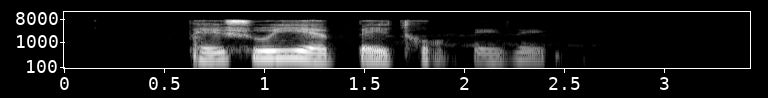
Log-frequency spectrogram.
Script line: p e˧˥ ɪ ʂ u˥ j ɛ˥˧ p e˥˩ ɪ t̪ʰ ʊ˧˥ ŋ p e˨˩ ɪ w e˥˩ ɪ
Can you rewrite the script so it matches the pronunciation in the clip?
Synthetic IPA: pʰ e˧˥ ɪ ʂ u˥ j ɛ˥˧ p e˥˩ ɪ t̪ʰ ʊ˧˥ ŋ p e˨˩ ɪ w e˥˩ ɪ

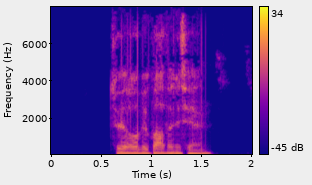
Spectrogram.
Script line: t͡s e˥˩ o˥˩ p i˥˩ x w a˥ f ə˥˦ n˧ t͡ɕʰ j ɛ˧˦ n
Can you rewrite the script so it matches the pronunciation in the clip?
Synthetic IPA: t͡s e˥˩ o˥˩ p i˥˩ k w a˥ f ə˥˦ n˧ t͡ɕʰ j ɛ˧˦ n

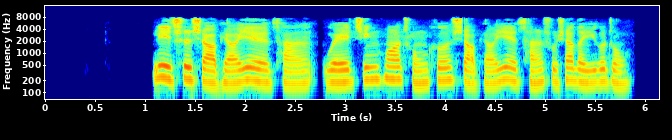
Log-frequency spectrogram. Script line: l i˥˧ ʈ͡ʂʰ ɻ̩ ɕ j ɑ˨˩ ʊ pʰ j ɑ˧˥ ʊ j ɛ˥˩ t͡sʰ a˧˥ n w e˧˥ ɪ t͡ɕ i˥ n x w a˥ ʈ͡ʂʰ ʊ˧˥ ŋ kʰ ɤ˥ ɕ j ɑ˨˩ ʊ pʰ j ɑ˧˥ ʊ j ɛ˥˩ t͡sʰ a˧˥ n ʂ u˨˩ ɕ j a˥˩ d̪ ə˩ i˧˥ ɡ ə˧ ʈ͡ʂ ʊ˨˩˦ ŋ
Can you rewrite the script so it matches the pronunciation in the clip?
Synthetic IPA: l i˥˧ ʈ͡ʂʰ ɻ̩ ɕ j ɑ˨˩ ʊ pʰ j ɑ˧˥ ʊ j ɛ˥˩ t͡sʰ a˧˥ n w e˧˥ ɪ t͡ɕ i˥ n x w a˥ ʈ͡ʂʰ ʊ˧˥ ŋ kʰ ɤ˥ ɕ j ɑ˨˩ ʊ pʰ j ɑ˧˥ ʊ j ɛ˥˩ t͡sʰ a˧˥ n ʂ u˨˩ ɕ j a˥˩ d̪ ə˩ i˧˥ ɡ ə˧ ʈ͡ʂ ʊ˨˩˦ ŋ

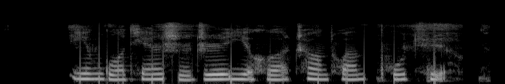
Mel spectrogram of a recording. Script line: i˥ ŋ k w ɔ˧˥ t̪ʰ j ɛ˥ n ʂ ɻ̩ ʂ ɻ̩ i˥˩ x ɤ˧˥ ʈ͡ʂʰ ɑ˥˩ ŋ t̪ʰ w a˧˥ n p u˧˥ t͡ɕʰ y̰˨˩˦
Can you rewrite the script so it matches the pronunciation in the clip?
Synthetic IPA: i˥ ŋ k w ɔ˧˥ t̪ʰ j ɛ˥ n ʂ ɻ̩ ʈ͡ʂ ɻ̩ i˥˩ x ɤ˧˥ ʈ͡ʂʰ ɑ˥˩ ŋ t̪ʰ w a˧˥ n pʰ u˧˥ t͡ɕʰ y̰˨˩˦

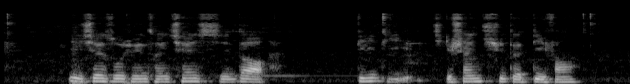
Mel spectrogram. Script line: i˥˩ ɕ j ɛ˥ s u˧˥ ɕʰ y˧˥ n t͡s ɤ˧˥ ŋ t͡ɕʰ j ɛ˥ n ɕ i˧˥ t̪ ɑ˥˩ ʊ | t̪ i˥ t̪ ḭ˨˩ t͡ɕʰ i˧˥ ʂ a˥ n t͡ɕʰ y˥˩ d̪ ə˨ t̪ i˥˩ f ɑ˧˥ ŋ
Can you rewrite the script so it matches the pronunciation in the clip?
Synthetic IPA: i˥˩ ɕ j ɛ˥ s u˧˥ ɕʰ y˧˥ n t͡sʰ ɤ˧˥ ŋ t͡ɕʰ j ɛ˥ n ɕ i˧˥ t̪ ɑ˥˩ ʊ | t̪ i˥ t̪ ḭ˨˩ t͡ɕ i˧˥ ʂ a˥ n t͡ɕʰ y˥ d̪ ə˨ t̪ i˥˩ f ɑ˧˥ ŋ

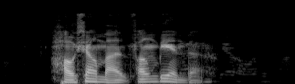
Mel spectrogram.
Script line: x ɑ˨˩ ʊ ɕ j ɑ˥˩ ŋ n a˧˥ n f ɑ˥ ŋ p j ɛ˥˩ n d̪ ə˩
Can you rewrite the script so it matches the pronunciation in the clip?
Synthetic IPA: x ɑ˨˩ ʊ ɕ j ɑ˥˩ ŋ m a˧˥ n f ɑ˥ ŋ p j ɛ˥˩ n d̪ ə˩

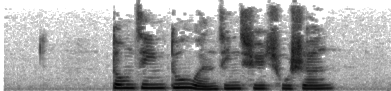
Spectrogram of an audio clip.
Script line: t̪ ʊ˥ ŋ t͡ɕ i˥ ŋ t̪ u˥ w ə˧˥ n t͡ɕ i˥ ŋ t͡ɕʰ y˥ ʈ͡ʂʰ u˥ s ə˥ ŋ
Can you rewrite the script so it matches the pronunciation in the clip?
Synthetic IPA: t̪ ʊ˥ ŋ t͡ɕ i˥ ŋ t̪ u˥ w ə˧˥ n t͡ɕ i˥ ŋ t͡ɕʰ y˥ ʈ͡ʂʰ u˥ ʂ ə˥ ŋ

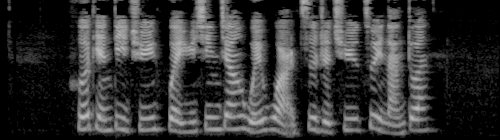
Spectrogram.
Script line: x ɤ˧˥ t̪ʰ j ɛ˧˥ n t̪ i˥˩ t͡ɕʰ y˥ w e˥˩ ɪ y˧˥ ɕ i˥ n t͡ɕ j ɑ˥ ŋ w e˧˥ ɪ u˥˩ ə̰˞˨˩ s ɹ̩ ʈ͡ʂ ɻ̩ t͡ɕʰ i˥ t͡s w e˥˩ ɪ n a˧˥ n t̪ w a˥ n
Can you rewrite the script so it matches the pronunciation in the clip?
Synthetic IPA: x ɤ˧˥ t̪ʰ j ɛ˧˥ n t̪ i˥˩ t͡ɕʰ y˥ w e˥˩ ɪ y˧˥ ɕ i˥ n t͡ɕ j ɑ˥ ŋ w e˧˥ ɪ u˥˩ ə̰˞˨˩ t͡s ɹ̩ ʈ͡ʂ ɻ̩ t͡ɕʰ y˥ t͡s w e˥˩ ɪ n a˧˥ n t̪ w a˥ n

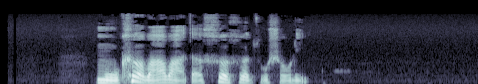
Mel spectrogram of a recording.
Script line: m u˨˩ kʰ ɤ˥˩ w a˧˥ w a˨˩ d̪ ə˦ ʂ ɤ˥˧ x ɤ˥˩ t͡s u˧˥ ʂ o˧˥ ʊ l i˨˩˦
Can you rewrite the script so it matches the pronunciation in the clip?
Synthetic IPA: m u˨˩ kʰ ɤ˥˩ w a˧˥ w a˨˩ d̪ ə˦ x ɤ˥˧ x ɤ˥˩ t͡s u˧˥ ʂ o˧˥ ʊ l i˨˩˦

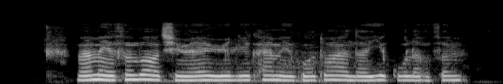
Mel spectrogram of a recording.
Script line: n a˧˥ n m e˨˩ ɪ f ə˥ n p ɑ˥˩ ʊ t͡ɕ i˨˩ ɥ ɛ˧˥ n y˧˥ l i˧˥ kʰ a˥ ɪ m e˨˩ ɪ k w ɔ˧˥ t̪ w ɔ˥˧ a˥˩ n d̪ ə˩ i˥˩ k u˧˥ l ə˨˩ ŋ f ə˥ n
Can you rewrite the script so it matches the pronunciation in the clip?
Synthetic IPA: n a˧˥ n m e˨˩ ɪ f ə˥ n p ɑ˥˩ ʊ t͡ɕʰ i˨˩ ɥ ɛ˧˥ n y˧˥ l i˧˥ kʰ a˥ ɪ m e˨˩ ɪ k w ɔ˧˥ t̪ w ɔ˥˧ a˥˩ n d̪ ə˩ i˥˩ k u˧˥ l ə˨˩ ŋ f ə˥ n

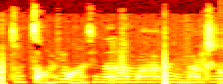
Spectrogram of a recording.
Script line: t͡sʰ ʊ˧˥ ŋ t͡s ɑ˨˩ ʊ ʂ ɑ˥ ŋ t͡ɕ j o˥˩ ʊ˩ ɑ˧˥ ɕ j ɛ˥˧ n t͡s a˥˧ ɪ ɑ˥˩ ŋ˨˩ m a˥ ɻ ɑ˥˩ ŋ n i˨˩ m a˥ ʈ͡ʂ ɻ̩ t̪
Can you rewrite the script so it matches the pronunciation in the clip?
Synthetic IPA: t͡sʰ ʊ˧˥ ŋ t͡s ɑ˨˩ ʊ ʂ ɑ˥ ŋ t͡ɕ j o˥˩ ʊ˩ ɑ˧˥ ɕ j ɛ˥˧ n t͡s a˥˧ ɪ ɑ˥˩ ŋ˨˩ m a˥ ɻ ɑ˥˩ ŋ n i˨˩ m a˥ ʈ͡ʂ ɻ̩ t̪

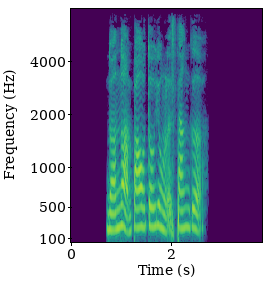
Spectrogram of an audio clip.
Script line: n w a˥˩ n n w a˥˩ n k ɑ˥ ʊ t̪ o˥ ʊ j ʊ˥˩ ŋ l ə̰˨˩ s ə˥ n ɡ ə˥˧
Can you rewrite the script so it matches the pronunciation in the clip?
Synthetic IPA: n w a˧˥ n n w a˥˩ n p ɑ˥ ʊ t̪ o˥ ʊ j ʊ˥˩ ŋ l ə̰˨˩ s a˥ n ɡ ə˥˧

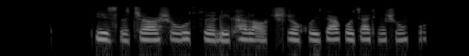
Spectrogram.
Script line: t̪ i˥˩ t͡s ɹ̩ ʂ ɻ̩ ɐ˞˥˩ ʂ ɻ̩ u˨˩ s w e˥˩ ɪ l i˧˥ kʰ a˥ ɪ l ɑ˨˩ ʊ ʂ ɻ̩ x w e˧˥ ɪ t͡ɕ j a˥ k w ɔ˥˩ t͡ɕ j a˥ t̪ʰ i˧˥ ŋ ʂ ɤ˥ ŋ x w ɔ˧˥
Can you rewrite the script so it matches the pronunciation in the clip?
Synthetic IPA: t̪ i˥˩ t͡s ɹ̩ ʈ͡ʂ ɻ̩ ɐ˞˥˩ ʂ ɻ̩ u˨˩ s w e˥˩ ɪ l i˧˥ kʰ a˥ ɪ l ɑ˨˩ ʊ ʂ ɻ̩ x w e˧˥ ɪ t͡ɕ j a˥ k w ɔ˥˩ t͡ɕ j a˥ t̪ʰ i˧˥ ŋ ʂ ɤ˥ ŋ x w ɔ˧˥

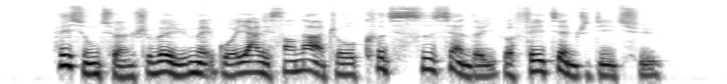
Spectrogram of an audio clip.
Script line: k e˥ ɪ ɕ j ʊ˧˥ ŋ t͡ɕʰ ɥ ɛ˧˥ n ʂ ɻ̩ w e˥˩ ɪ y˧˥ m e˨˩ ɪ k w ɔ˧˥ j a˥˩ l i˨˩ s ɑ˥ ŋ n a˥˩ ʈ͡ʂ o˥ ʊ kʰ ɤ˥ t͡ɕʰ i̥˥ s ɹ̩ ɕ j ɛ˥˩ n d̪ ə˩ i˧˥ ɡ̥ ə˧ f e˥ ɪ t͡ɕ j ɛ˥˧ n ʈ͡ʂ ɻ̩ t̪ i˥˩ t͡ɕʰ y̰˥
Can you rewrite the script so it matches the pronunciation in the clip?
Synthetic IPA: x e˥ ɪ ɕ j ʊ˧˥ ŋ t͡ɕʰ ɥ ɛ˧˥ n ʂ ɻ̩ w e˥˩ ɪ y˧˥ m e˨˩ ɪ k w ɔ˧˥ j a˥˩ l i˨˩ s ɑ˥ ŋ n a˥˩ ʈ͡ʂ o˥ ʊ kʰ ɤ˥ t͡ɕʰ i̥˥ s ɹ̩ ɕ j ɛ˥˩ n d̪ ə˩ i˧˥ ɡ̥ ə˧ f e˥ ɪ t͡ɕ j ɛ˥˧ n ʈ͡ʂ ɻ̩ t̪ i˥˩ t͡ɕʰ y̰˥

